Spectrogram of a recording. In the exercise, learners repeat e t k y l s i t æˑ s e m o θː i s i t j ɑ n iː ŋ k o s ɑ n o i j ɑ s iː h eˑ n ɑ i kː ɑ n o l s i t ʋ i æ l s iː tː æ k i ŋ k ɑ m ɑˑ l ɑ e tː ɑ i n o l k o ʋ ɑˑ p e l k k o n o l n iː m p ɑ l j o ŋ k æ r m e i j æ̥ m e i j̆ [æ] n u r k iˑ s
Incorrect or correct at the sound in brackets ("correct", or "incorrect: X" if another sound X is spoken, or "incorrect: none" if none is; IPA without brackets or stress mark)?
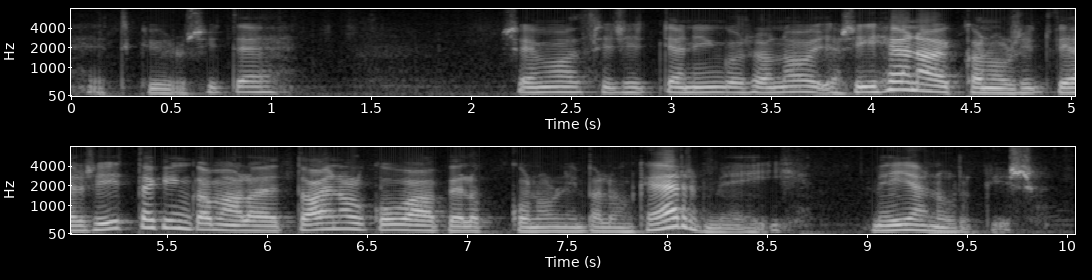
correct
